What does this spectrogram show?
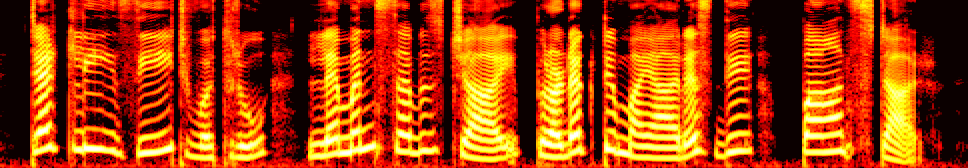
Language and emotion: Kashmiri, neutral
